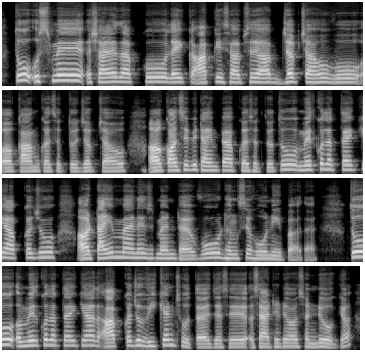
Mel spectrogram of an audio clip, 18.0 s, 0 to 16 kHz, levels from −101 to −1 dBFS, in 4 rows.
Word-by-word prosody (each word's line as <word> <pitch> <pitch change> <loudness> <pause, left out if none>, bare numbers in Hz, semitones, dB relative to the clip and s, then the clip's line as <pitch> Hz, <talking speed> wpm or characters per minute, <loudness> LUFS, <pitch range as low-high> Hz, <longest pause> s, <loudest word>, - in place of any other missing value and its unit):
तो 250 +2 +5 0.2
उसमें 245 -1 +4
शायद 190 +2 +2
आपको 195 +1 -1
लाइक 180 0 +1
आपके 165 +4 +2
हिसाब 175 -1 0
से 190 - -1
आप 175 -2 +2
जब 185 +1 +5
चाहो 180 0 +2
वो 170 +1 -2
अ, 145 -2 0
काम 145 +2 +1
कर 150 -1 -4
सकते 145 0 -10
हो, 145 - -4
जब 150 +1 -5
चाहो 145 +2 -3 0.3
और 150 +2 +7
कौन-से 170 +3 +3
भी 205 +1 -2
टाइम 175 -2 0
पर 170 - 0
आप 165 -1 0
कर 155 -1 0
सकते 155 -1 -8
हो। 150 - -4
तो 205 0 -1
मेरे 195 +2 0
को 230 - +3
लगता 210 -2 -2
है 200 - +1
कि 200 +2 -7
आपका 190 +2 -6
जो 220 +1 0 0.3
अ, - - +7
टाइम 180 +5 +3
मैनेजमेंट 180 -4 -2
है, 145 0 +2
वो 185 +7 -3
ढंग 170 -2 -5
से 185 +3 -6
हो 160 -3 -3
नहीं 150 -3 -5
पा - - -5
रहा - - -15
है। - - -13 0.4
तो 235 +2 +6
अ, 180 -6 +2
मेरे 205 +3 0
को 235 - 0
लगता 220 -1 -3
है 210 0 -1
कि 215 +1 -6
यार 215 -1 +1 0.2
आपका 165 +5 -3
जो - - +2
वीकेंड्स 205 +4 -3
होता 155 -4 -3
है, 140 +1 +1
जैसे 145 +1 -4 0.2
सैटरडे 155 +1 0
और 160 0 -2
संडे 155 0 -4
हो 150 -3 0
गया, 125 - -6
180 Hz, 225 wpm, -22 LUFS, 155-200 Hz, 0.4 s, और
